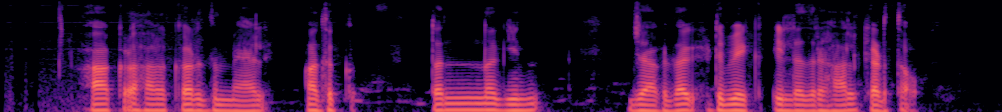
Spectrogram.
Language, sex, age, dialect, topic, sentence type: Kannada, male, 60-100, Northeastern, agriculture, statement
